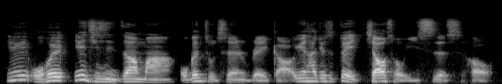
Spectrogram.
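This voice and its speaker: A man talks quickly in relaxed podcast banter. His pitch swings widely as he jokes and tells stories, and he sounds animated and chatty throughout. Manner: animated, chatty, jokey storyteller. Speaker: podcast co-host about to marry. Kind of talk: casual chat.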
